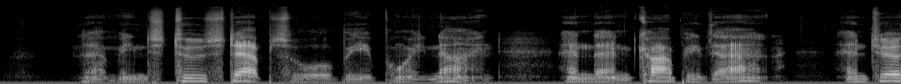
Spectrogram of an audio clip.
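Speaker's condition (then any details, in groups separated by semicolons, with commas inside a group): ALS; abnormally slow voice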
